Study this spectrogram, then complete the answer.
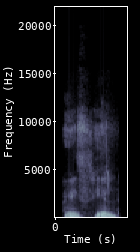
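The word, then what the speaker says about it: facial: ओ यू इसीलिए इसमें ए का उच्चारण ए होगा। फेशियल एफ ए सी आई एल फेशियल में एफ के बाद ए आया है।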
